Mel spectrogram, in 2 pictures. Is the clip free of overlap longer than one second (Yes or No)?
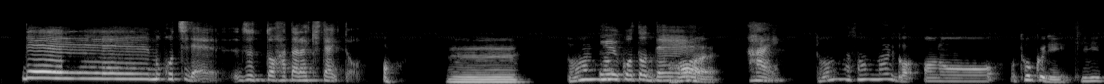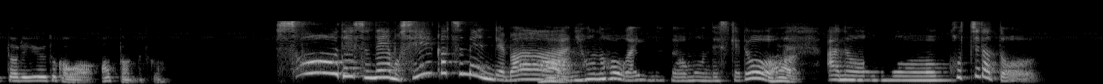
Yes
